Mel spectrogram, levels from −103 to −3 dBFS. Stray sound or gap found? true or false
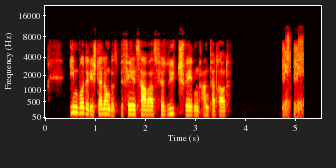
true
